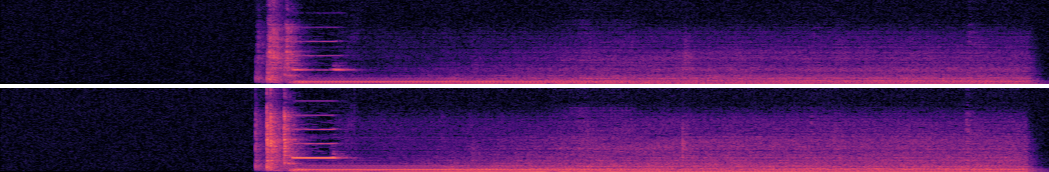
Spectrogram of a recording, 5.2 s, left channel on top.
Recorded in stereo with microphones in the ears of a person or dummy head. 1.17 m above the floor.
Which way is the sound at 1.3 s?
80° right.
